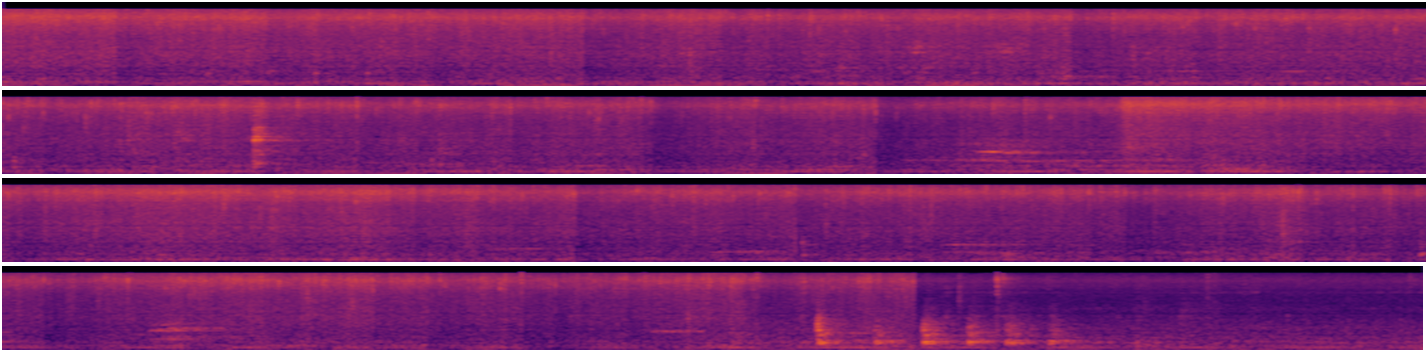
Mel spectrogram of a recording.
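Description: Dried anchovies sizzling as they shallow-fry in hot oil in a nonstick pan, with a spatula now and then scraping and knocking against the pan as they are stirred. The sizzle quietens near the end.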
